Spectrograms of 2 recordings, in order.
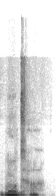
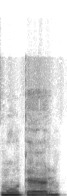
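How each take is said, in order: First: The word ends with a soft 'a' sound. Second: The word ends with a clear 'er' sound. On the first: The speaker calls it right. "se pronuncia como una a, ah, o sea, suave" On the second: The speaker calls it wrong. "no es muter"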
